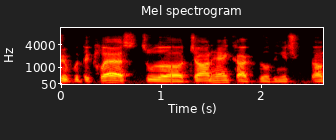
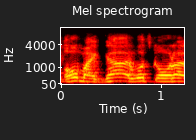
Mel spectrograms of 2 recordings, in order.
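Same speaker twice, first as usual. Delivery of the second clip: startled mother; 8 semitones higher than usual. Retold or imitated. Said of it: "the mother's like".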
